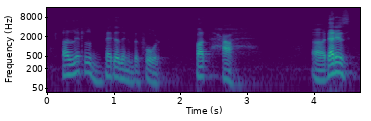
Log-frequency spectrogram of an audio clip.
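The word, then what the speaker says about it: فتحة: show the equivalent of A, which is called fatha. Fatha. I hope now those who have been practicing their alphabets would be able to pronounce this word a little better than before. Fatha.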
